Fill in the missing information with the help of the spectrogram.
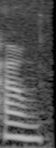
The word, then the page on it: count: English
